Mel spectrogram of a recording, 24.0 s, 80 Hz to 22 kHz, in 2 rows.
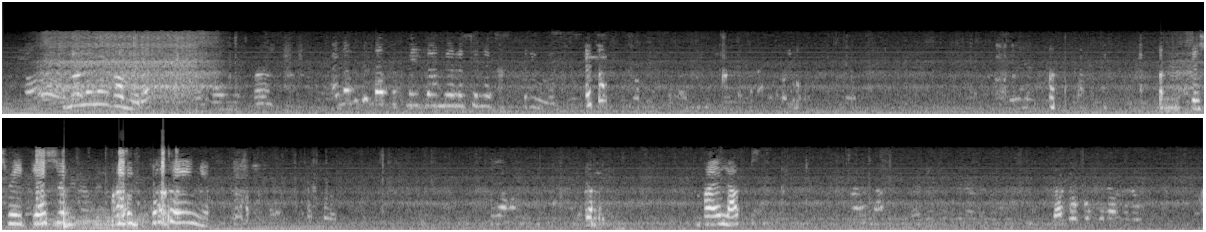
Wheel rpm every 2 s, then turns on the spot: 40, 60, 20, 20, 20, 20, 20, 20, 20, 20, 20, 20.
none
